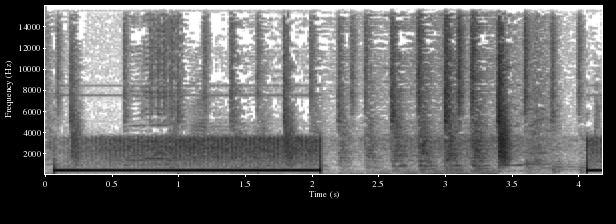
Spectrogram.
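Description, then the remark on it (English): A loud, steady telephone dial tone holds for about two seconds as a phone call is placed, cuts off into faint clicks and line noise, then the tone briefly sounds again at the end. “Okay, let's make the phone call.”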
